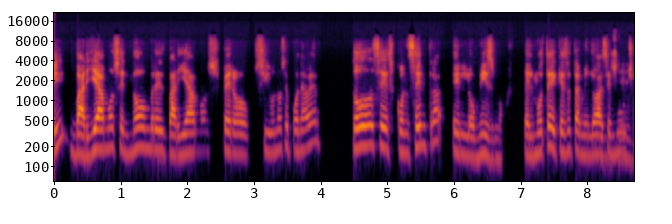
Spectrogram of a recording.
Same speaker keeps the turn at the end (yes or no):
yes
